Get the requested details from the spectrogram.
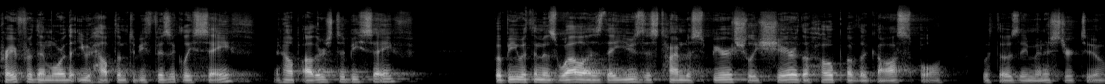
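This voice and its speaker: Here a man with a normal speaking voice talks at a fairly quick pace. His pitch is fairly low, his intonation fairly even. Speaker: church member leading prayer. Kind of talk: prayer.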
